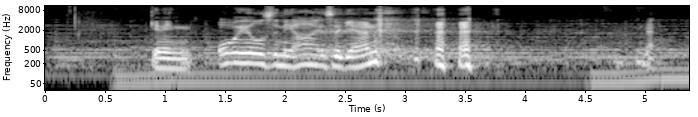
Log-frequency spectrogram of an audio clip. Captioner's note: laughs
